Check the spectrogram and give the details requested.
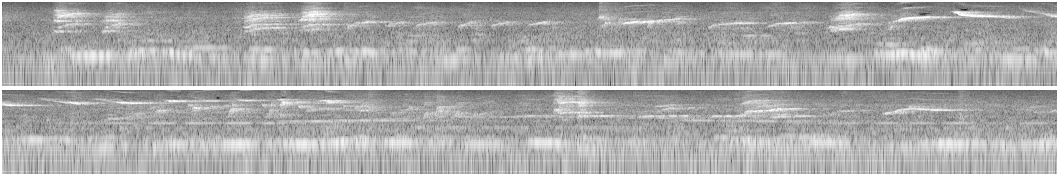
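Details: Canary in early song training, a bird rich in silvestres (wild bird notes) that builds compuestas from them and sings a little rodada; high chirped and whistled phrases, quick descending notes and trills over faint low hum.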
